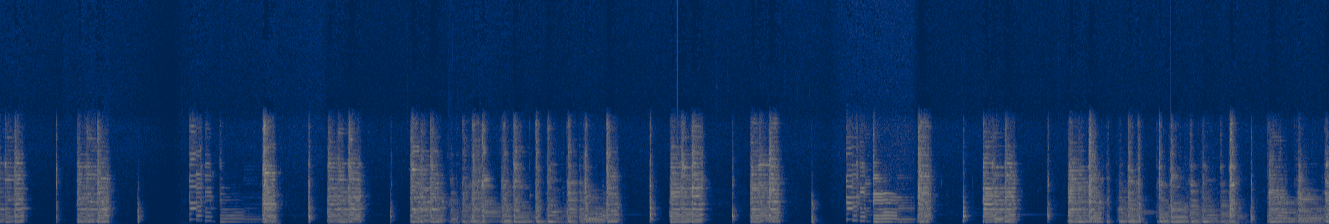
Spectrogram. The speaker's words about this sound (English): Yeah, I like playing my Les Paul.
